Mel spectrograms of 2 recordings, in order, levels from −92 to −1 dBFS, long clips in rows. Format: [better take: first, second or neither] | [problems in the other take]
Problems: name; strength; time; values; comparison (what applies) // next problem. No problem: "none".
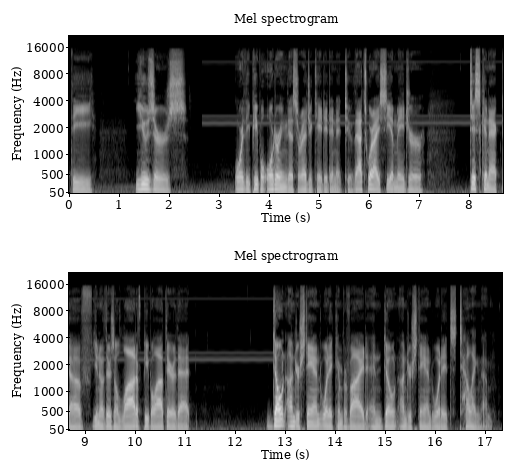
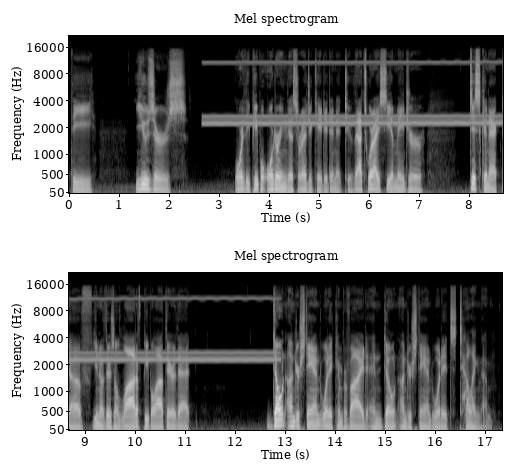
first | high-pitched whine; loud; from 2.5 to 13 s; 2 kHz, 9 dB below the speech; faint in the first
